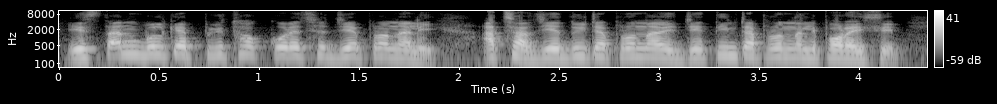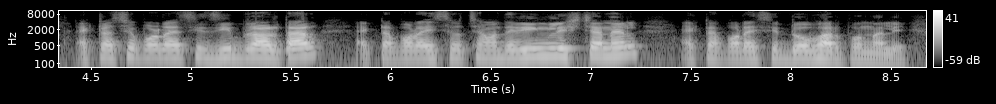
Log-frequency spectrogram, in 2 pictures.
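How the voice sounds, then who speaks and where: Brief: high-pitched male coaching teacher, jokey and repetitive, keeps quizzing students. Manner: playful, repeats key words and quizzes students. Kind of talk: admission test coaching lecture.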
